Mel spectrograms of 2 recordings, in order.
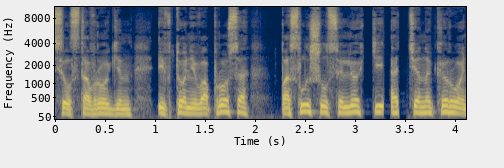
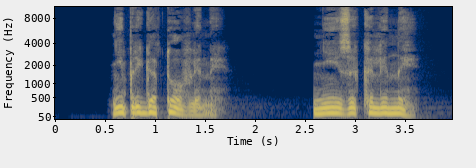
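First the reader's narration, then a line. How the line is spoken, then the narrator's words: Timid whisper. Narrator (Russian): робко прошептал Тихон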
